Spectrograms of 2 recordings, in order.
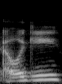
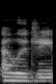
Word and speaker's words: elegy: that's a weird like it didn't even click that it's elegy when I heard Elie like I was like weird name for a book hillbilly elige and then I saw it and I was like it's elegy but now when I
